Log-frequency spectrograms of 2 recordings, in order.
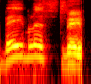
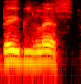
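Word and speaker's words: BaByliss: Babeless. Babeless. Yeah. Okay. Because for like a year straight, I called it babyless, but I'm stepping out of my zone.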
